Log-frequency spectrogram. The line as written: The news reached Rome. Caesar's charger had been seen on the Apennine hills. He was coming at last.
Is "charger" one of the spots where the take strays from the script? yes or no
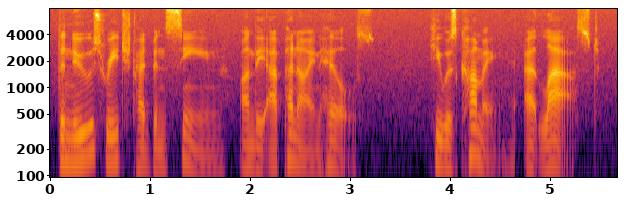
yes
